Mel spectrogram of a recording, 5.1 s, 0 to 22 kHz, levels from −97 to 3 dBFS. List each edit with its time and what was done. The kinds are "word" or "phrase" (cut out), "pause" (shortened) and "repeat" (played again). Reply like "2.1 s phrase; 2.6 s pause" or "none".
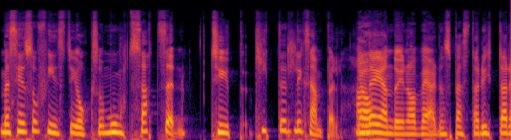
2.5 s word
